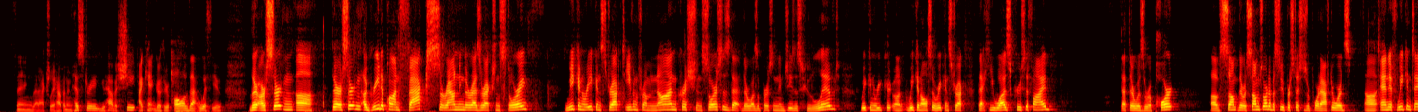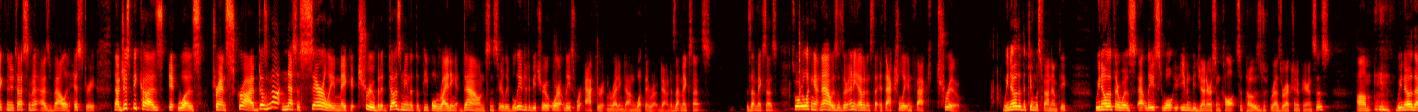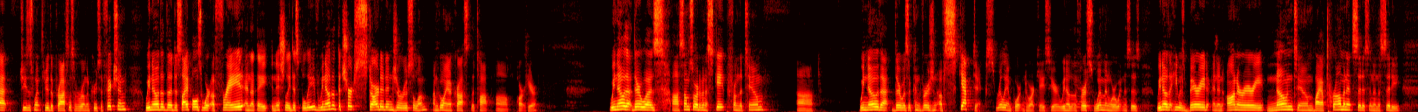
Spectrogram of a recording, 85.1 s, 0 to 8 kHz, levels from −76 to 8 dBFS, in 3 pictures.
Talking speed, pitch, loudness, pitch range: 190 wpm, 165 Hz, -20 LUFS, 150-190 Hz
